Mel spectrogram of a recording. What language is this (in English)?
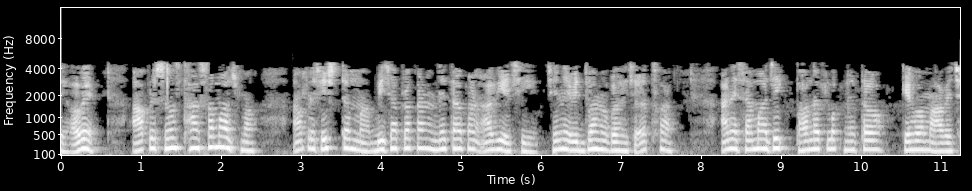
Gujarati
